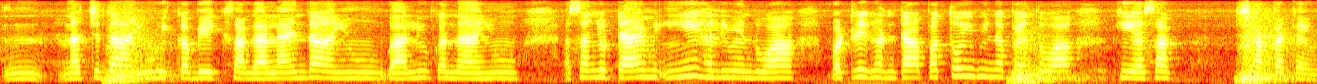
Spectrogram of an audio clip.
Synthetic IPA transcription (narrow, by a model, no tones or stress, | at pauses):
nɐt͡ɕnd̪aːɦijũɦɪk̆ɓeːksãɠaːl̤aːĩːn̆d̪aːɦijũɠaːl̤ijũkɐ̃nd̪aːɦijũɐsãɲd͡ʑoʈaːɪmiẽɦɐliʋẽːn̆d̪oaːɓɐʈɾiɡʱɐ̃ɳʈapɐt̪oibʱɪnɐpɐ̃ːn̆d̪oaːkiɐsã | t͡ɕʰaːt̪akɐjũ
